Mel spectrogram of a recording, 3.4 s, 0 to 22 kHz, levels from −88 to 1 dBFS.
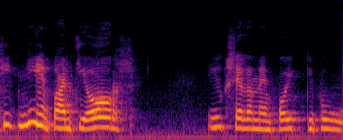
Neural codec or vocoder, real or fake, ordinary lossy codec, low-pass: codec, 44.1 kHz, 3.4 kbps, Pupu-Codec; fake; none; 14.4 kHz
